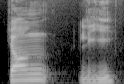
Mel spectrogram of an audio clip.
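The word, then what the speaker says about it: Zhongli: J let me say it right Jong Le Jong Le is an original God we learned right today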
